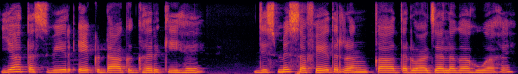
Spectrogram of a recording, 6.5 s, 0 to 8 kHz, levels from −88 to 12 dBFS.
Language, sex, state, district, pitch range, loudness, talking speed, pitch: Hindi, female, Uttar Pradesh, Lucknow, 210-225 Hz, -13 LUFS, 130 wpm, 220 Hz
